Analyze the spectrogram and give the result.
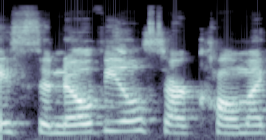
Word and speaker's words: synovial sarcoma: You are a synovial sarcoma cancer survivor.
